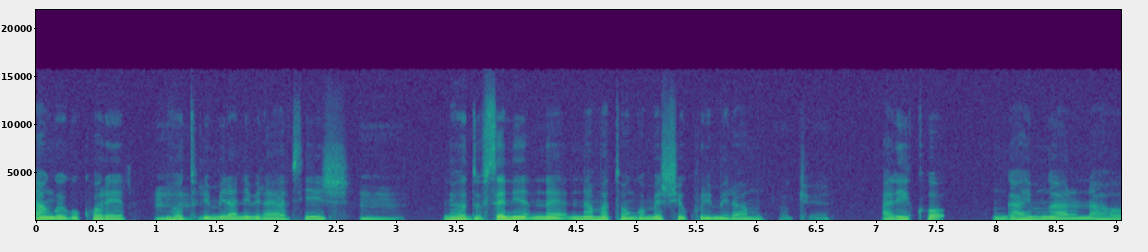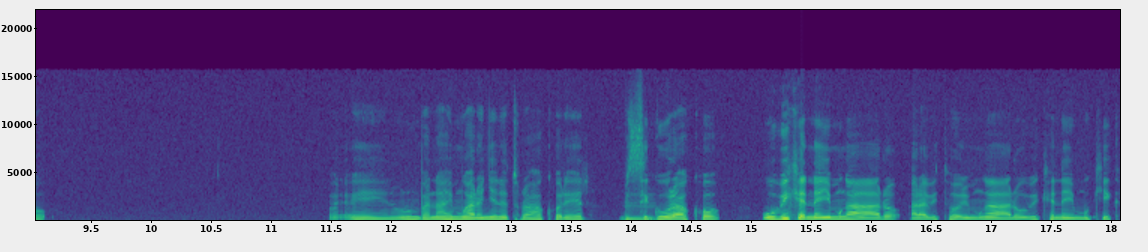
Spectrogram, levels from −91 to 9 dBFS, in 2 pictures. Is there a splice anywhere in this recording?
no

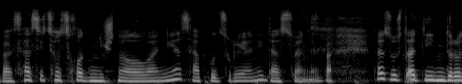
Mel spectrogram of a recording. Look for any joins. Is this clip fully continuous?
yes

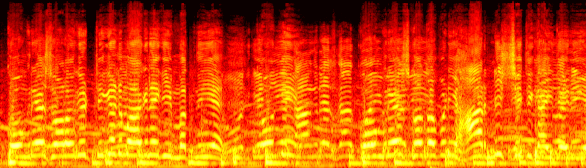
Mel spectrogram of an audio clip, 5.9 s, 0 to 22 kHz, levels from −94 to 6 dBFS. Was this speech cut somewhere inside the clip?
no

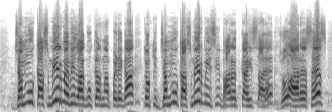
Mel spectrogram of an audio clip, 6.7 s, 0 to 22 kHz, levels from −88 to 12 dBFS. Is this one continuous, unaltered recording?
no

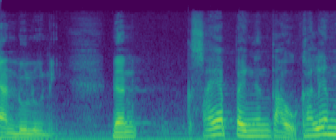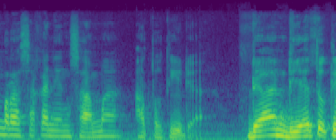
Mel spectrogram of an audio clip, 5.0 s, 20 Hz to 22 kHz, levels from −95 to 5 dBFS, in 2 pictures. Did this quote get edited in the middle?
no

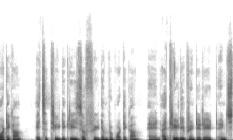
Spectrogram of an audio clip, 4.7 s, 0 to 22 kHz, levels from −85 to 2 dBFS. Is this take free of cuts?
yes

